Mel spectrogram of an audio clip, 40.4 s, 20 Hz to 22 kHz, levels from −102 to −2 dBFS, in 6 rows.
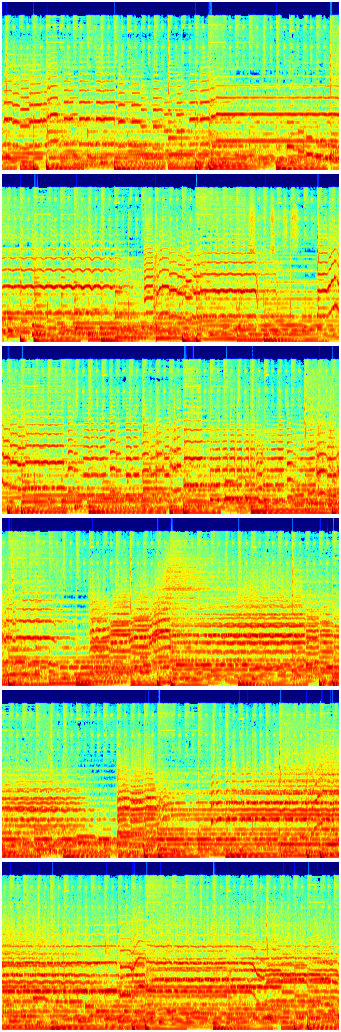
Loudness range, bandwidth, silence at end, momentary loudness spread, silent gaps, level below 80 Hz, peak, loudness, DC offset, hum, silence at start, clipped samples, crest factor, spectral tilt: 3 LU; 16.5 kHz; 0 s; 5 LU; none; -16 dBFS; 0 dBFS; -8 LUFS; 0.5%; none; 0 s; under 0.1%; 8 dB; -5 dB/octave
